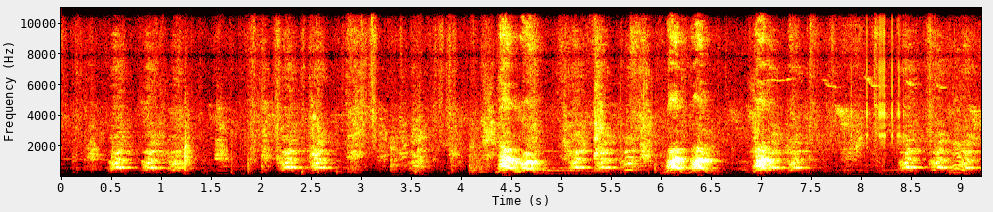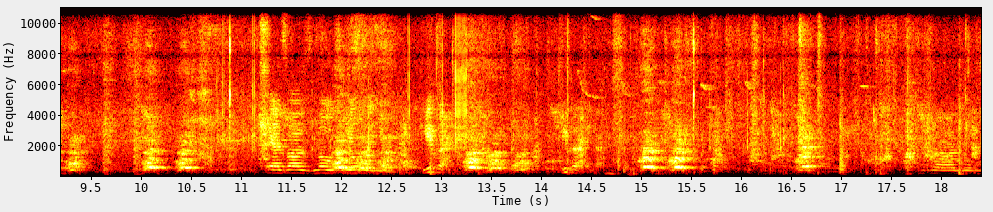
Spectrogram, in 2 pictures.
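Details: Pair of pet dogs at play: repeated harsh, gravelly growls and snarls in rapid, irregular bursts, with brief pauses between bouts throughout.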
